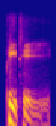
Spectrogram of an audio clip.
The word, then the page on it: PT: British English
